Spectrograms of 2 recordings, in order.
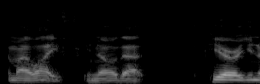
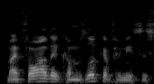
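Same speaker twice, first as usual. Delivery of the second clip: ordinary delivery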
